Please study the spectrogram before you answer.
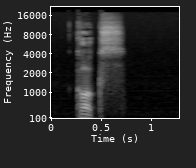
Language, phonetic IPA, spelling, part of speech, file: Polish, [kɔks], koks, noun, Pl-koks.ogg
